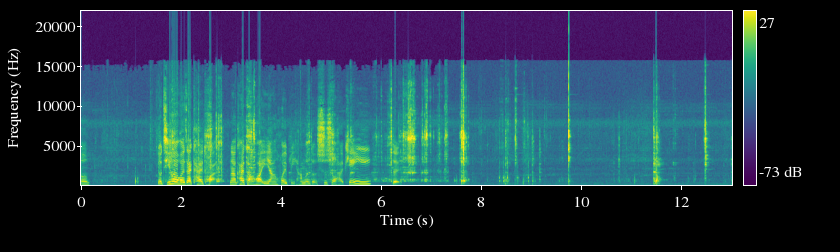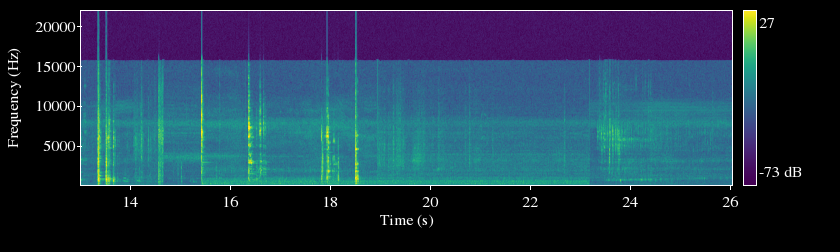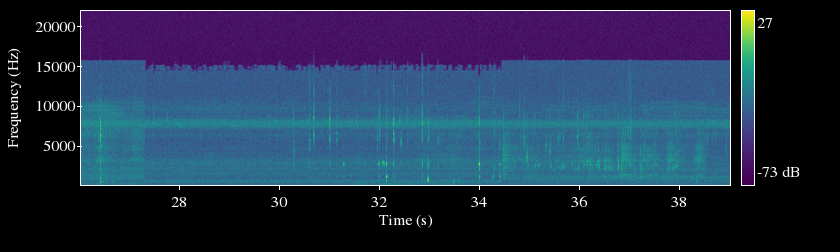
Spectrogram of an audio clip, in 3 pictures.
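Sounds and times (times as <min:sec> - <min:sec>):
hot water pouring: 0:15.4 - 0:26.5, 0:34.4 - 0:37.8
coffee gear clinking: 0:23.4 - 0:25.7.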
